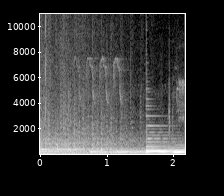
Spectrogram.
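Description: Background music: held notes that fade down, then a new chord that comes in near the end.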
